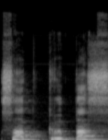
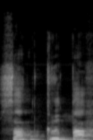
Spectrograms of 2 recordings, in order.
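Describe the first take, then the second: First: The word ends with an s sound. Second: The word ends with a breathy h sound. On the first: The word is joined to the next word. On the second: The word stands alone.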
